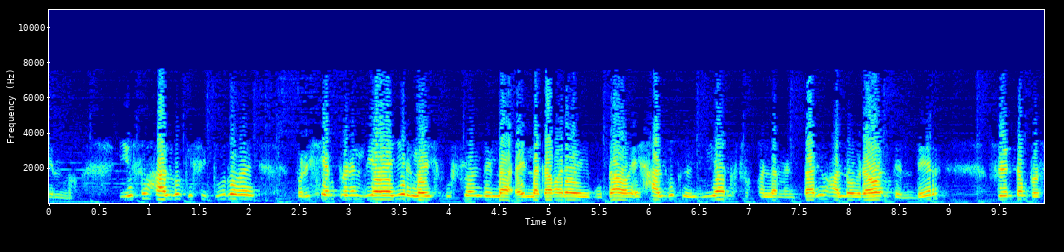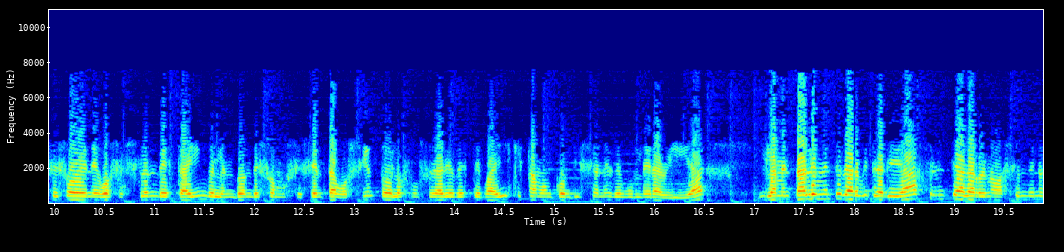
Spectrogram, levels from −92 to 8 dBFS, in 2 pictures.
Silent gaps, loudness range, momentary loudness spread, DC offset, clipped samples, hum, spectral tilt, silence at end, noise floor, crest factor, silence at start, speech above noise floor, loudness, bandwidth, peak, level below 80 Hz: none; 6 LU; 13 LU; under 0.1%; under 0.1%; none; -3.5 dB/octave; 0 s; -48 dBFS; 18 dB; 0 s; 26 dB; -22 LUFS; 7.8 kHz; -4 dBFS; -64 dBFS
